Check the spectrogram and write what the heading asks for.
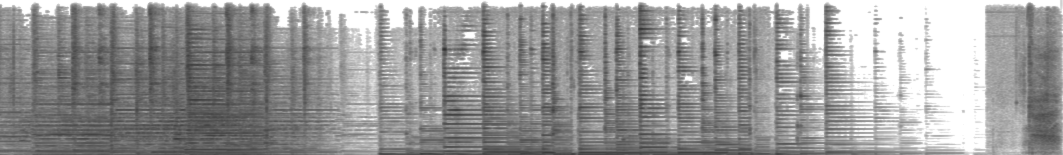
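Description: A mellow pop song plays at steady volume, with sustained chords and a clear melodic line that briefly drops out around four seconds before resuming and fading near the end. No talking.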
